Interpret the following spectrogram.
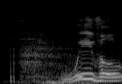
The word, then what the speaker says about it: weevil: Weevil rhymes with evil, and that's what many people think it is.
